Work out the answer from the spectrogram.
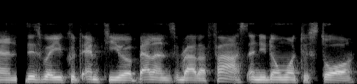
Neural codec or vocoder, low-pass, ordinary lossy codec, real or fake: none; 7.2 kHz; Opus, 16 kbps; real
